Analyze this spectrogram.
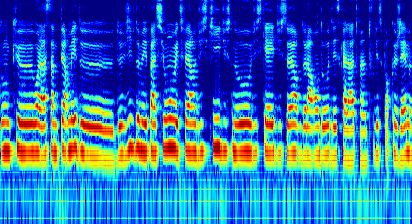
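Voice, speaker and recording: A woman's dark, mellow voice at a medium pitch and a moderate pace. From France, Tours (Loire valley). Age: 20s. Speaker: ski resort worker and outdoor sports enthusiast. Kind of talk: podcast interview. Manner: hesitant, many fillers.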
